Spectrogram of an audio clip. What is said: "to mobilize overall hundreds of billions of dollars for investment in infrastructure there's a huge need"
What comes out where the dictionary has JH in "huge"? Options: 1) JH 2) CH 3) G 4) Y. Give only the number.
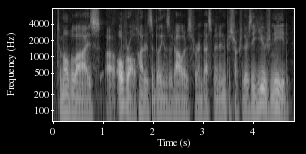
1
